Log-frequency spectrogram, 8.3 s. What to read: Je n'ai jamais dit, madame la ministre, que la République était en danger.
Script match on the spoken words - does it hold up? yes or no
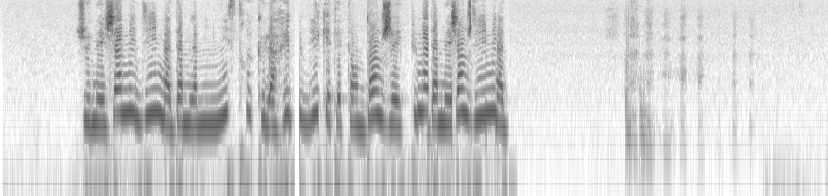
no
